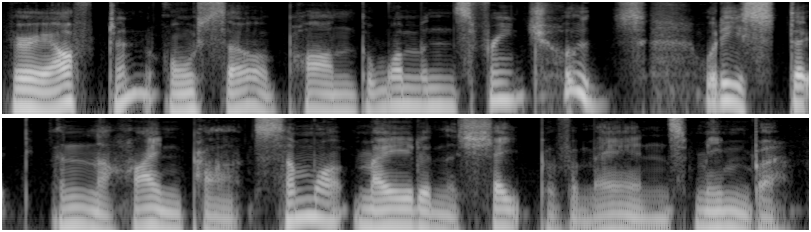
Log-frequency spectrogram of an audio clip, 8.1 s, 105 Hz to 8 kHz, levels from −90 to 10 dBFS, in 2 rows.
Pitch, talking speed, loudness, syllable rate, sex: 125 Hz, 180 wpm, -20 LUFS, 4.3 syllables/s, male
